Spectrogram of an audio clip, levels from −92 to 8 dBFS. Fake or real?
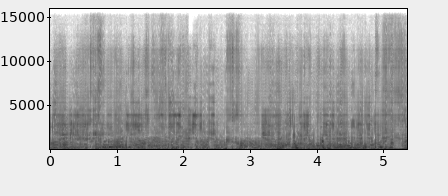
fake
